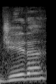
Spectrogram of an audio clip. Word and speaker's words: jeera: Am I saying it right, jeera?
